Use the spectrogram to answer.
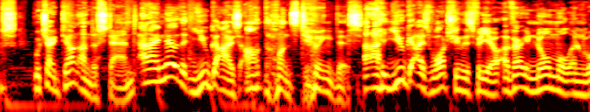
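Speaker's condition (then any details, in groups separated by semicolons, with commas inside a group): No condition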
